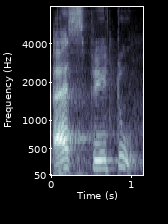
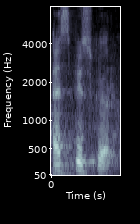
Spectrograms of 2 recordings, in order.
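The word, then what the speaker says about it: sp²: It is pronounced as sp2, not sp square. इसको हम sp2 कहते हैं, sp square नहीं कहते.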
